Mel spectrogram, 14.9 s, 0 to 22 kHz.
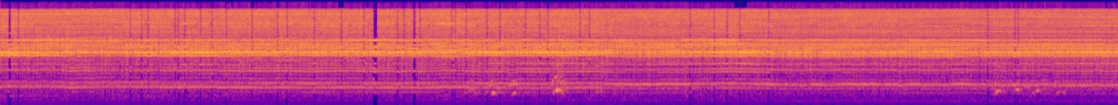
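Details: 2007 Pontiac G6 started after replacing the leaking high-pressure power steering hose from rack to pump: steady high-pitched whine over the engine from a lot of air in the fluid, not low; system still needs bleeding.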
